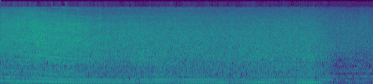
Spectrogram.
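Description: Race car engines at Darlington Raceway in a racing video game drone loudly with a sustained whining tone that slowly slides in pitch, then eases slightly at the end.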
